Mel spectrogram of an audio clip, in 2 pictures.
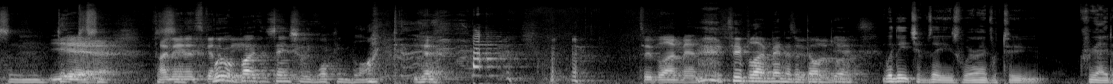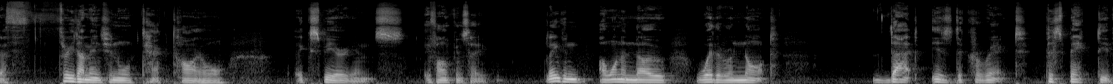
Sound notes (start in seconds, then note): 3.6 laughing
